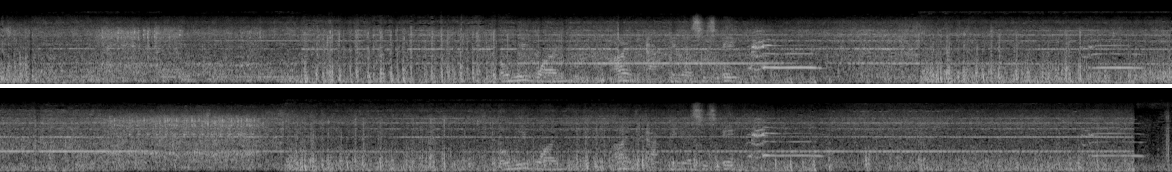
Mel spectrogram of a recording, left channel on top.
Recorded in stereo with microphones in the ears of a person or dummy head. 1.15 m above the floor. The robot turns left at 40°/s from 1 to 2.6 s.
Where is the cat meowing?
5° left (ahead or behind), 1.3 m.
